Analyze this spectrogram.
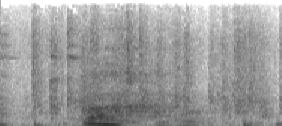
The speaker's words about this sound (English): I'm sorry, the dogs are distracting us. They're eating.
